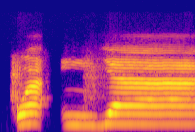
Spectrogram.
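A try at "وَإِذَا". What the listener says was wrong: Jangan wa ija, wa idza. Wa idza, jangan wa ija, wa idza, wa idza. Wa idza. Wa iya, wa idza. Ibu mau jadi wa iya tadi mulutnya. Wa idza.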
